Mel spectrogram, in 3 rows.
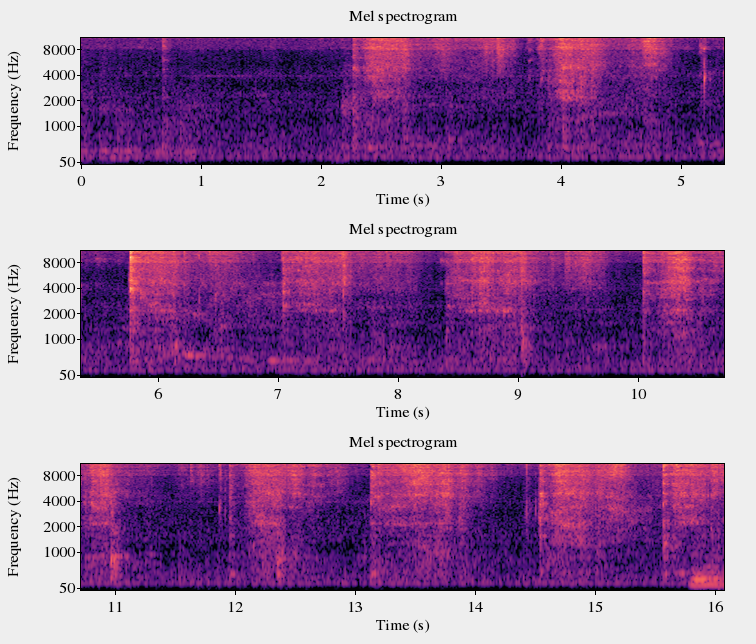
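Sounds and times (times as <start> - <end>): ladle scraping metal pan: 10.0 - 11.1.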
